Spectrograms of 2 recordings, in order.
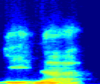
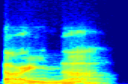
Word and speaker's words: Dinah: he wants to marry dinah okay some people pronounce as dinah or dina so simeon and levi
